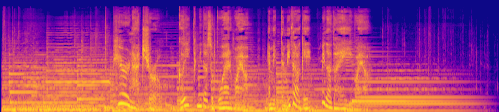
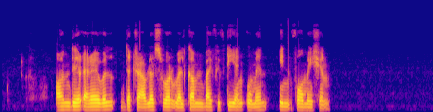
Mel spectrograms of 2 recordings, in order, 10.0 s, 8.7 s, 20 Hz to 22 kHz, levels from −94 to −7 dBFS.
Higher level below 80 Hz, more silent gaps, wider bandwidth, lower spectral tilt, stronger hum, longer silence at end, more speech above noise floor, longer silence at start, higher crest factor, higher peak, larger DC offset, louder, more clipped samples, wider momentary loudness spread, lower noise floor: first, -34 dBFS vs -64 dBFS; neither; first, 17 kHz vs 8.8 kHz; about the same, -5 dB/octave vs -6 dB/octave; neither; second, 0.45 s vs 2.1 s; second, 31 dB vs 60 dB; second, 0 s vs 1.1 s; about the same, 16 dB vs 18 dB; about the same, 0 dBFS vs 0 dBFS; neither; about the same, -17 LUFS vs -16 LUFS; neither; about the same, 11 LU vs 9 LU; second, -46 dBFS vs -75 dBFS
